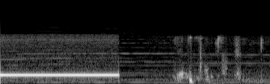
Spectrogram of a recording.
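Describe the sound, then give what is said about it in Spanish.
A phone call connecting: a loud, steady telephone tone holds for over a second, cuts off abruptly, then quiet line noise with faint clicks and brief muffled sounds follows. “A ver, ahí entró la llamada.”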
